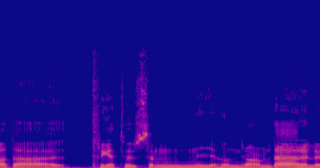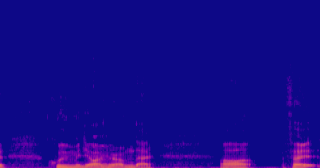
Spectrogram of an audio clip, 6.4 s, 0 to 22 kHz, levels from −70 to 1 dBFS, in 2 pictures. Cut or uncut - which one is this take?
uncut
